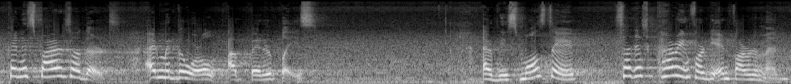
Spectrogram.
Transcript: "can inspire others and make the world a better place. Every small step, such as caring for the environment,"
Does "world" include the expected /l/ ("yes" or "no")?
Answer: yes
